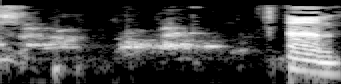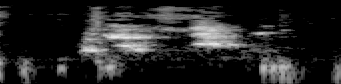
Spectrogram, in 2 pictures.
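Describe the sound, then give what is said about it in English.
Excited dogs barking upstairs: one loud, sharp bark cuts in between stretches of a person talking. “my dogs are going crazy up there. There must be somebody here.”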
